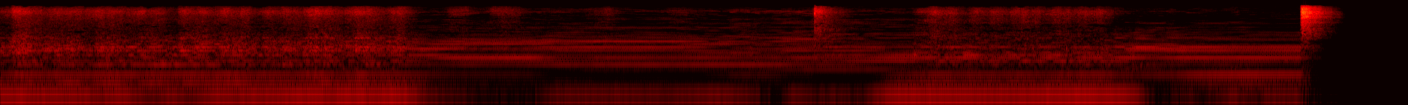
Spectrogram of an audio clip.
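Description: Corded electric hair clipper buzzing steadily, with added hiss in the first few seconds and again later as the blades cut through hair. Near the end it is switched off with a click and the buzz stops suddenly.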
